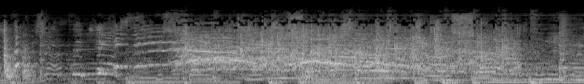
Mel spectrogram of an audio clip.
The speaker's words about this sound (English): Outside, Aiden and Darcy hear the cheering.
